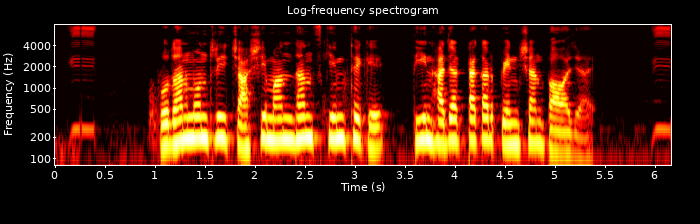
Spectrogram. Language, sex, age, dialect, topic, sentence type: Bengali, male, 25-30, Standard Colloquial, agriculture, statement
